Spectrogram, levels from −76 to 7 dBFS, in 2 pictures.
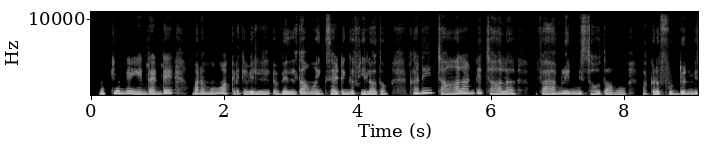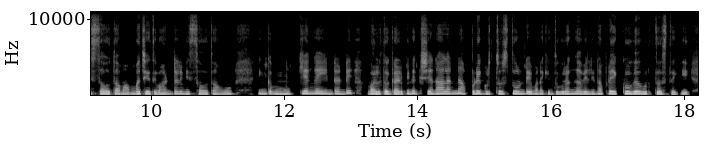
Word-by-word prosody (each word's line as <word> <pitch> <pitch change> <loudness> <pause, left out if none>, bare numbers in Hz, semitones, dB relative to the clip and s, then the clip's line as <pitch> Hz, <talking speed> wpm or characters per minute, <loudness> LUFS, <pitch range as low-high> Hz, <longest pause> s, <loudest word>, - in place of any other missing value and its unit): ముఖ్యంగా 295 +3 +1
ఏంటంటే 245 -5 +1 0.4
మనము 255 0 0 0.2
అక్కడికి 265 0 -3
వెల్ 210 -1 +5 0.4
వెళ్తాము 250 +5 +2
ఎక్సైటింగ్‍గా 230 +5 0
ఫీల్ 230 -1 +2
అవుతాం. 220 -2 -2 0.4
కానీ 280 +3 +2 0.2
చాలా 250 +4 +1
అంటే 305 +3 -2
చాలా 235 +1 +1 0.5
ఫ్యామిలీని 250 +4 +1
మిస్ 240 0 -4
అవుతాము. 210 -1 -1 0.4
అక్కడ 235 +3 +3
ఫుడ్డుని 240 +3 +1
మిస్ 250 0 -3
అవుతాము. 220 -1 +1
అమ్మ 210 +3 -4
చేతి 245 -1 +3
వంటను 210 +6 -2
మిస్ 235 0 -5
అవుతాము. 205 +1 -3 0.5
ఇంకా 240 - 0 0.3
ముఖ్యంగా 280 +5 -1
ఏంటంటే 250 +3 -2 0.3
వాళ్ళతో 235 0 +4
గడిపిన 230 +5 +2
క్షణాలన్నీ 260 +2 +1
అప్పుడే 265 +3 +2
గుర్తొస్తూ 245 +2 -3
ఉంటాయి. 240 -1 +2
మనకి 220 0 -3
దూరంగా 240 +3 +2
వెళ్ళినప్పుడే 230 +3 +1
ఎక్కువగా 255 0 +5
గుర్తొస్తాయి. 215 - -2
240 Hz, 130 wpm, -22 LUFS, 225-260 Hz, 0.5 s, వెల్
